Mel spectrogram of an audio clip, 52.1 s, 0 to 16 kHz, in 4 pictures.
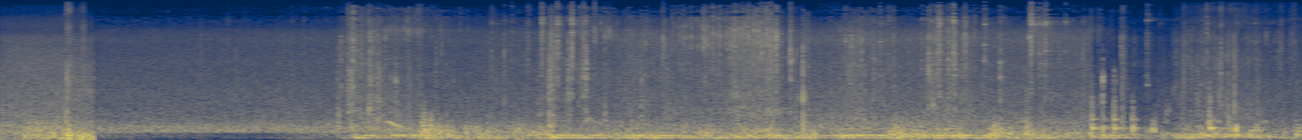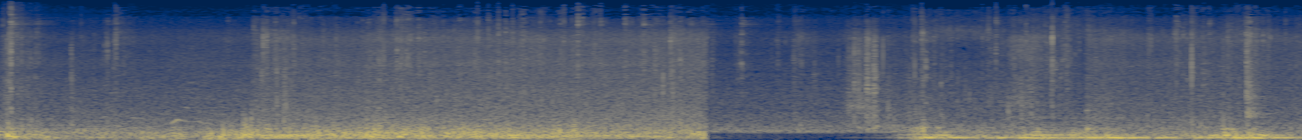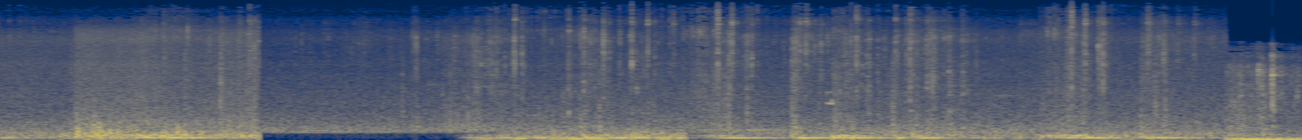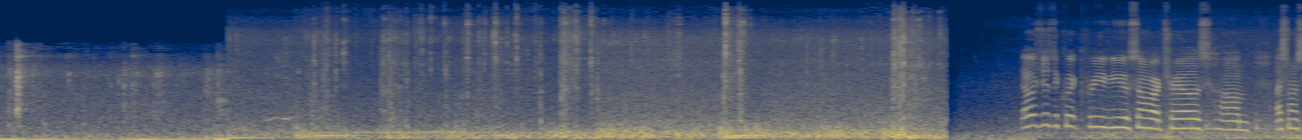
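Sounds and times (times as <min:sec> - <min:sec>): wind rumble on microphone: 0:00.0 - 0:20.1, 0:22.0 - 0:28.8, 0:30.6 - 0:52.0
bicycle rattling over bumps: 0:03.2 - 0:28.8, 0:30.0 - 0:52.0.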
